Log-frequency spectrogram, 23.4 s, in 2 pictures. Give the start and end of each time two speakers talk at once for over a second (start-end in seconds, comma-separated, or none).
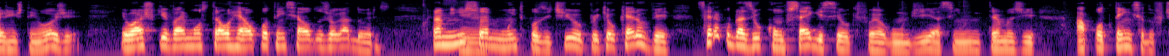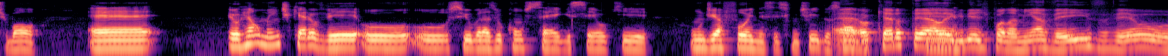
none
